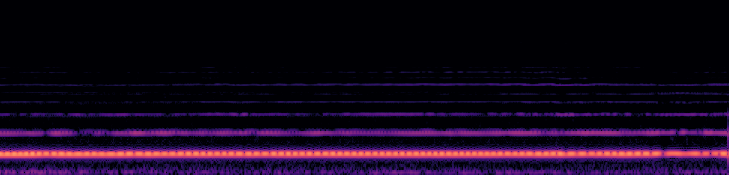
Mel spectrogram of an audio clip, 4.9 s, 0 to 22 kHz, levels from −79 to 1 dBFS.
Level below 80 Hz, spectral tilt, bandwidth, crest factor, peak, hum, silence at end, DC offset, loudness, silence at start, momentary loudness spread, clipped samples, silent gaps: -60 dBFS; -5.5 dB/octave; 3.2 kHz; 8 dB; -14 dBFS; none; 0 s; under 0.1%; -24 LUFS; 0 s; 2 LU; under 0.1%; none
